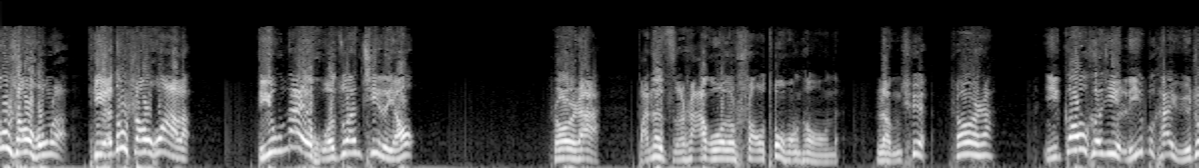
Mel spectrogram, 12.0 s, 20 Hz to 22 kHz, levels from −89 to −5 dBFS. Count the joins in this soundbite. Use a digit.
1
